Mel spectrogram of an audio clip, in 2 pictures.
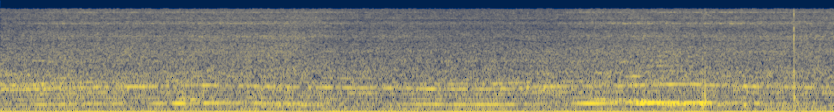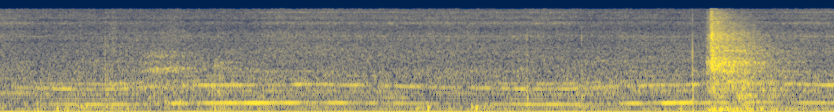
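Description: The electric motor of a motorised zebra (combi) roller blind running as the blind lowers: a steady hum with a slightly wavering higher whine. There is one sharp click near the end.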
